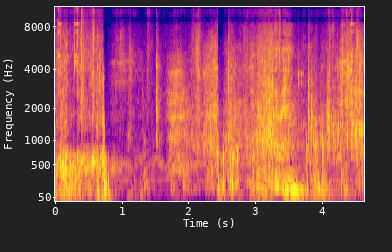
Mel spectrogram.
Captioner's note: equipment jangling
